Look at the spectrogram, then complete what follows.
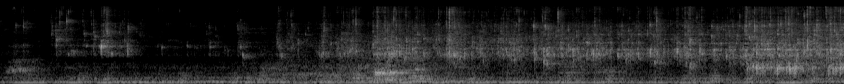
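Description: Milk poured in a steady stream from a plastic bottle into a metal kadhai, splashing onto the pool already in the pan, growing a little louder as it goes on.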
